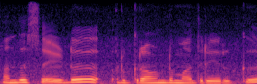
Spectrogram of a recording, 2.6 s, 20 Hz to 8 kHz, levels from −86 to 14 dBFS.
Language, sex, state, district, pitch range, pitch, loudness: Tamil, female, Tamil Nadu, Kanyakumari, 170-205 Hz, 185 Hz, -14 LUFS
